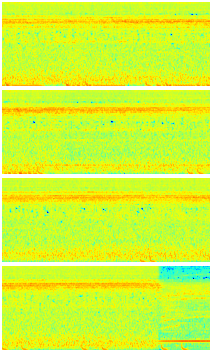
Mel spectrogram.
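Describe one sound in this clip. A power saw cuts into a wall with a loud, steady, high whine and grinding.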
